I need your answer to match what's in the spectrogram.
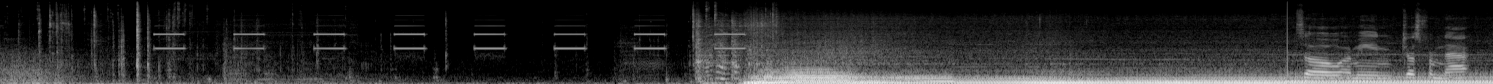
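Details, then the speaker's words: Normal start on a BMW E46 M3 after fuel injector cleaning, which followed fuel pump and filter replacement for a first-crank no-start: chimes, then the engine catches immediately and settles to a steady idle. It has started first try for days. "i have been starting the car for the past couple days the same way and it's every single time started up on the first try i'm very happy"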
